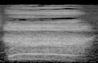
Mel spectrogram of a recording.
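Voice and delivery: high sharp gasp of joy; real gasp of joy; delighted gasp. Real, not acted. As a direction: gasp at the toy she hoped for. Gets the toy she wanted.

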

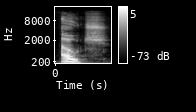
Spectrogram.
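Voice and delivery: sudden high ouch; high yelp. A narrator's reading. Splinters hurt Douglas.

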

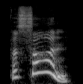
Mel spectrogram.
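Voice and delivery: high little cousin voice; guess. Acted. Cousin Jill guessing the riddle, eager. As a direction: pipe it up as a small child. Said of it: "guessed Cousin Jill".

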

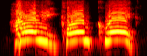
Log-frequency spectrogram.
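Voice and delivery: high, loud panicked call for parents; frightened cry. Acted. Scared sister calling her parents at night, high panicked cry. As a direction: scream for help in the dark. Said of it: "she cried".

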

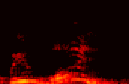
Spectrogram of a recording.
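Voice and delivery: high-pitched victory call; excited shout. A narrator's reading. Boys calling after her, excited high shout. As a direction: announce the win joyfully. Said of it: "shouted the boys".

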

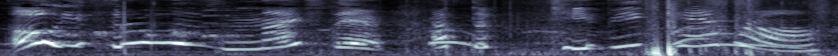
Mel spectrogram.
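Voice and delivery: high, loud excited blurt. Real, not acted. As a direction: react fast, thrilled. Excited reaction to knife throw.

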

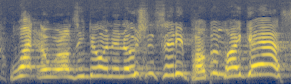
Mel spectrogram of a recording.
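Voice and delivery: high-pitched comic bafflement; hammed-up incredulous outcry; mock incredulous. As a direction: exclaim it high in disbelief. Mock bafflement at faraway stranger.

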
